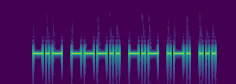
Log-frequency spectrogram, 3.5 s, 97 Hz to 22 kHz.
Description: Morse code, heard as a keyed tone, about 25 wpm, 700 Hz. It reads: K8KRS
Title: USA Call Signs - 5 Characters - 3x Character Spacing - 25wpm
